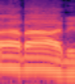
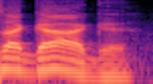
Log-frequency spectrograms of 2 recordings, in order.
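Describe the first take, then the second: First: The word is said with R sounds. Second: The R sounds are replaced by G sounds. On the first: "aqui a palavra arara" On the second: "ele diz agaga"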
